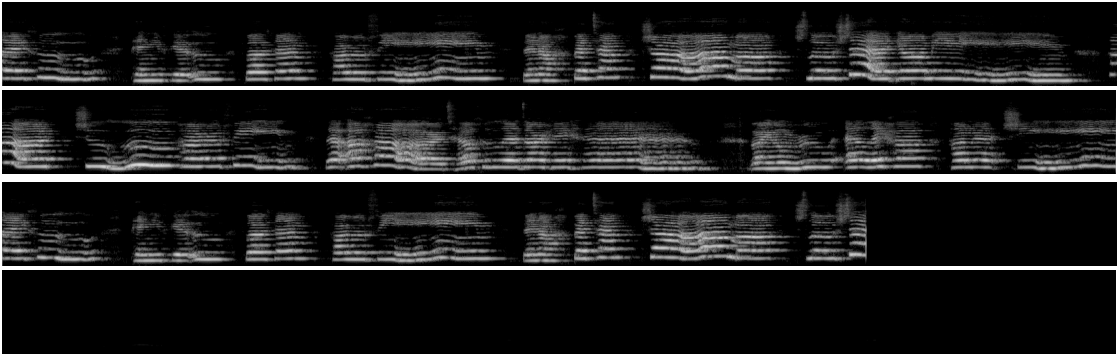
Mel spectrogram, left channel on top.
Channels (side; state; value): right; drops out; at 8.7 s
